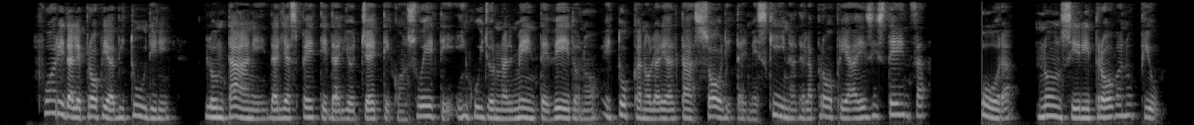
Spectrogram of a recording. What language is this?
Italian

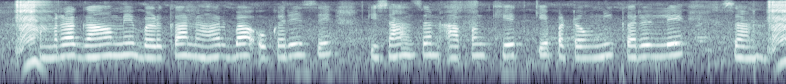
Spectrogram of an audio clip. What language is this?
Bhojpuri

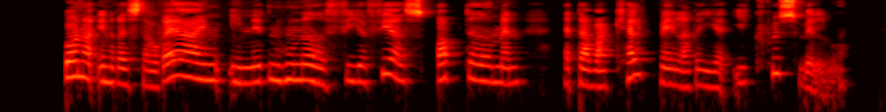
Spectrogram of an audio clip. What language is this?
Danish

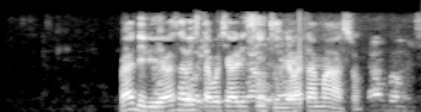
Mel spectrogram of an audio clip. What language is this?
Ganda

